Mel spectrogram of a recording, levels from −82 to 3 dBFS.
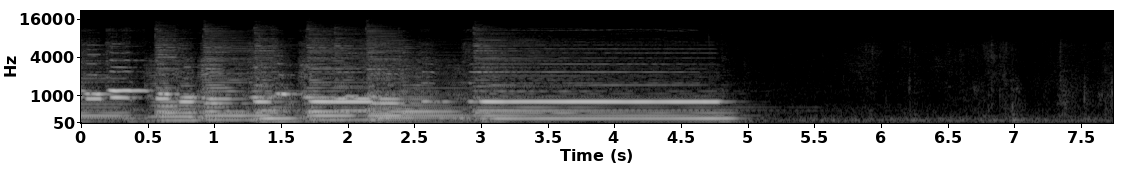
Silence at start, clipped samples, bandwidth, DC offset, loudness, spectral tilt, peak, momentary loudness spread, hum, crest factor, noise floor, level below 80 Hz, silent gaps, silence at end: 0 s; under 0.1%; 16 kHz; under 0.1%; -26 LUFS; -6 dB/octave; -14 dBFS; 7 LU; none; 14 dB; -60 dBFS; -64 dBFS; none; 2.75 s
